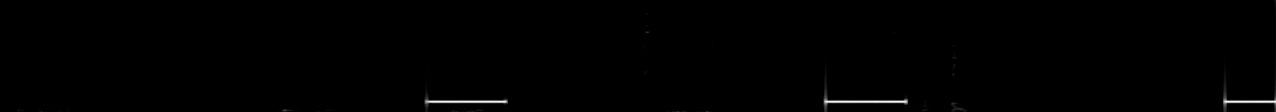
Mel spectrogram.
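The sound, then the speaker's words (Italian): Ringback tone heard while placing a phone call: three steady, mid-pitched tones of about a second each, evenly spaced several seconds apart, with faint low noise in the gaps and no talking. “Andiamo a chiamarlo. Vediamo se ci risponde.”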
